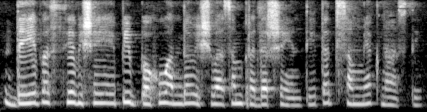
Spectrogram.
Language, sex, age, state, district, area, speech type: Sanskrit, female, 18-30, Karnataka, Uttara Kannada, rural, spontaneous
